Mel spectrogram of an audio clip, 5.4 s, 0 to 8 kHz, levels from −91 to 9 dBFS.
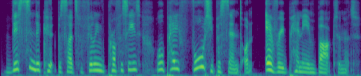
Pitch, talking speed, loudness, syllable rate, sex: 210 Hz, 190 wpm, -20 LUFS, 6.6 syllables/s, female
